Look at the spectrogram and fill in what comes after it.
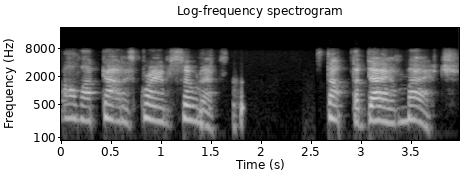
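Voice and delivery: shrill ringside announcer voice, pitched very high. Imitating a wrestling commentator reacting to a chair attack: J R impression. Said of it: "That's my J R impression".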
